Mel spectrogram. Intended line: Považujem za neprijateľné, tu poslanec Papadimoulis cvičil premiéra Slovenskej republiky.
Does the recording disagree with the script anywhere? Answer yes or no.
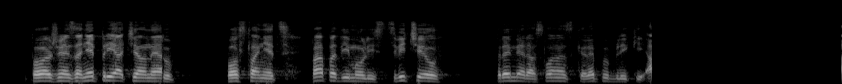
no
